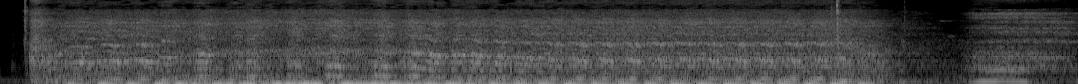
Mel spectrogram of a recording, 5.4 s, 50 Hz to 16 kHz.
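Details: Flood-submerged 2006 BMW E46 M3 after oil pan and frozen starter replacement, first start attempts: steady starter churn about four pulses a second, cylinders almost firing, then cranking stops; long crank, no start.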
